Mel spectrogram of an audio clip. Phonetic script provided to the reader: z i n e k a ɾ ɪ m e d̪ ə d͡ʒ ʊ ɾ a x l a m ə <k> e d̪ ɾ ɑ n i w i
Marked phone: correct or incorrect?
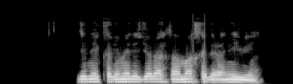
incorrect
